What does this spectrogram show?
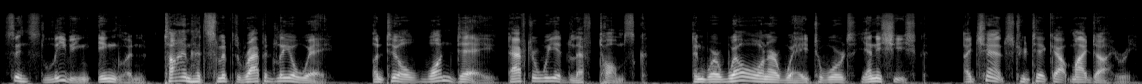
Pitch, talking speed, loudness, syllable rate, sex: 110 Hz, 165 wpm, -21 LUFS, 4.8 syllables/s, male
